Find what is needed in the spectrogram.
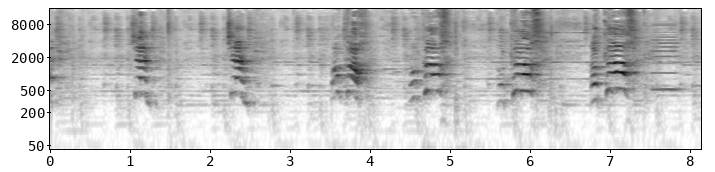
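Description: A woman's short voiced cries of effort while jumping through a cardio exercise, each falling in pitch, about one every second and a bit.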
